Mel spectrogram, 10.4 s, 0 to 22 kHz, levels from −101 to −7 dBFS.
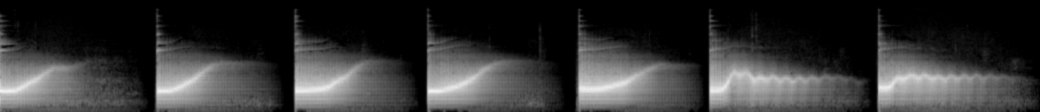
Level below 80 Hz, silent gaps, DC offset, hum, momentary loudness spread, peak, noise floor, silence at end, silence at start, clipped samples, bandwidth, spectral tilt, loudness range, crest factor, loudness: -74 dBFS; 1.49-1.53 s, 2.83-2.94 s, 4.18-4.26 s, 5.65-5.75 s, 7.04-7.09 s, 8.71-8.75 s; under 0.1%; none; 19 LU; -4 dBFS; -66 dBFS; 0.7 s; 0 s; under 0.1%; 6.6 kHz; -3 dB/octave; 3 LU; 16 dB; -19 LUFS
